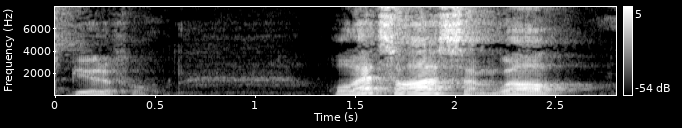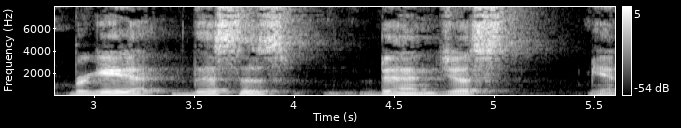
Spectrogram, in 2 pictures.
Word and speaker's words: Brigitta: i g TTA a brigita think Sound of Music and then the last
